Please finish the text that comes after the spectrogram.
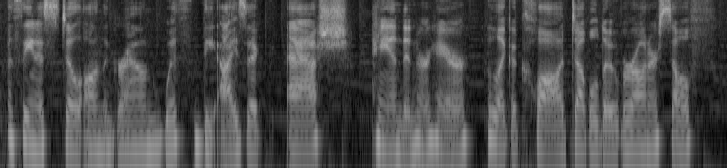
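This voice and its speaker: A woman's voice: lowish voice, fairly even intonation, measured pace, hardly any pauses, soft background music. A woman who plays in a tabletop game, narrating what her character does and feels. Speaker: player.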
